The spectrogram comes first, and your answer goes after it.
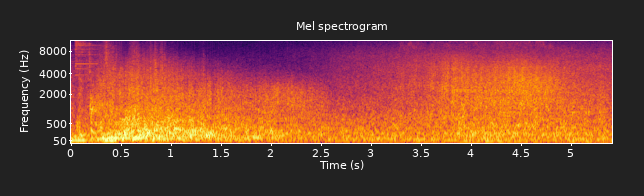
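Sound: thunder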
